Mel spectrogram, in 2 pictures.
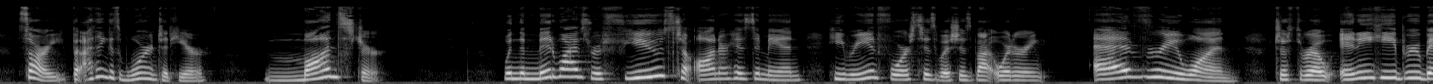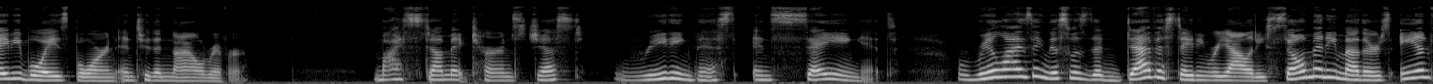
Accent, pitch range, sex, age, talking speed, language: American, 180-275 Hz, female, 20-39, 110 wpm, English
